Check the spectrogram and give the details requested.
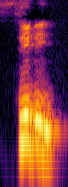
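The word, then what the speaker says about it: city: এখানে একটা বিষয় হচ্ছে এই সিটি এর প্রনাউন্সিয়েশনটা কিন্তু আপনি যদি আমেরিকান স্টাইলে উচ্চারণ করতে চান তাহলে এটিকে আপনি জাস্ট ডি উচ্চারণ করবেন। It's from Mymensingh সিটি market, সিডি, because আমেরিকানরা সবসময় টিকে ডি উচ্চারণ করে।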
